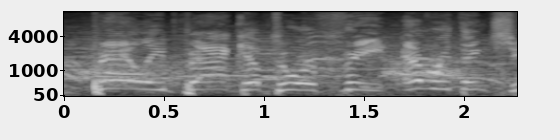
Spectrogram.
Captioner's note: crowd cheering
